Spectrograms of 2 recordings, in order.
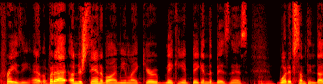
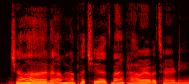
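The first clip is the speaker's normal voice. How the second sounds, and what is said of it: Imitates another person's voice. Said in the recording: “That's a pretty good impersonation. Pretty good.”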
